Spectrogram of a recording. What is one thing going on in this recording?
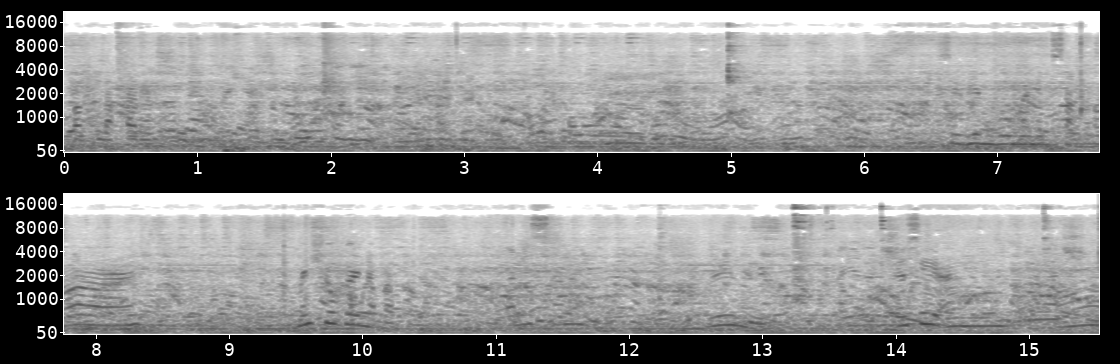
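Another middle-aged woman talks and answers nearby.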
